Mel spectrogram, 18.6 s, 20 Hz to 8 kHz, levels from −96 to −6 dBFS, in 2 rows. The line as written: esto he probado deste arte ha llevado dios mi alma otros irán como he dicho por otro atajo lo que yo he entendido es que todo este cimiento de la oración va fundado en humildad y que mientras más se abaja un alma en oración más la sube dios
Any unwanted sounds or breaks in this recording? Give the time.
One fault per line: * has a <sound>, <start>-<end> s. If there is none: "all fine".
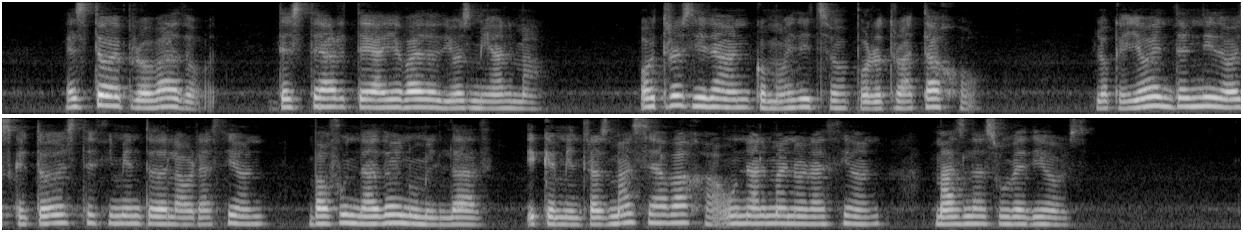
all fine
